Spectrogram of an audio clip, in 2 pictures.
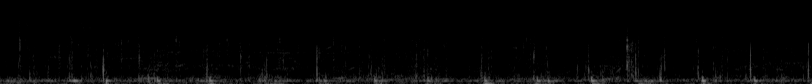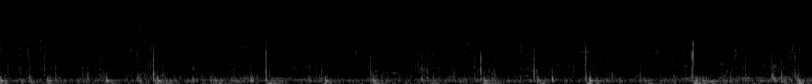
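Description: Footsteps of people walking on a concrete road, short light slaps at a walking pace of about two a second.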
